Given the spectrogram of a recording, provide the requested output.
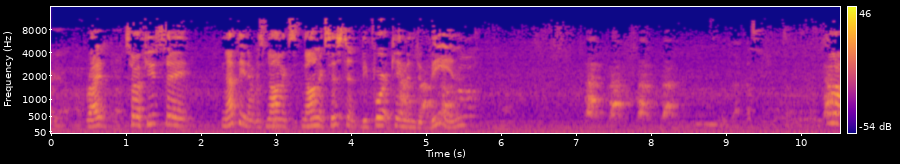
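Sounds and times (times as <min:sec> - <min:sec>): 
speech: 0:00.5 - 0:05.8, 0:10.3 - 0:10.5
dog barking: 0:04.9 - 0:05.4, 0:07.1 - 0:08.5.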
